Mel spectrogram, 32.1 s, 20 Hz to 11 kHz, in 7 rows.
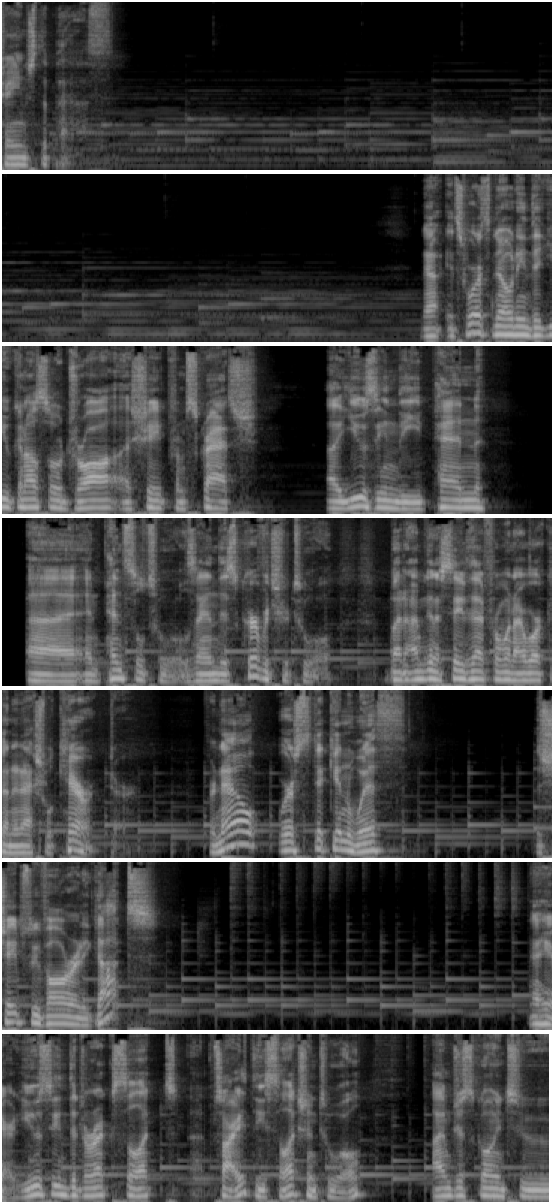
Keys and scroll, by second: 18.0 shift+super+a, 22.2 e, 31.3 v.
